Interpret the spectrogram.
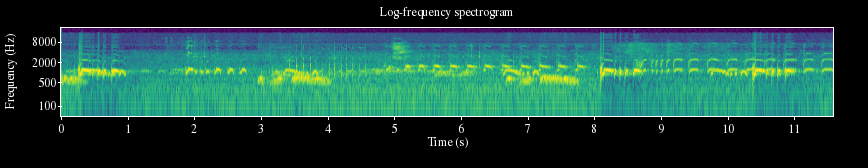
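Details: Zebra dove lure song from local wild birds, aimed at making other doves sing: overlapping series of rapid rolling coos, deeper soft coo phrases in between, and a bright run of repeated notes toward the end.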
